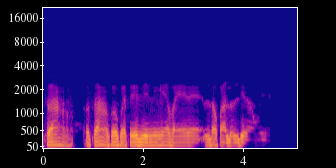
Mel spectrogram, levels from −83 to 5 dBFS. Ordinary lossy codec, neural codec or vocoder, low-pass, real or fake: none; none; 3.6 kHz; real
